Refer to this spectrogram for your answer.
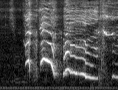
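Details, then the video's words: Indoor Pit Bull dog "talking" back and protesting after its owner says it already went for a walk; three or four drawn-out whining, groaning calls in quick succession, some bending downward, over a constant low hum. "Talking Pitbull Goes Off On Dad When He Doesn't Like What He Hears!"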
